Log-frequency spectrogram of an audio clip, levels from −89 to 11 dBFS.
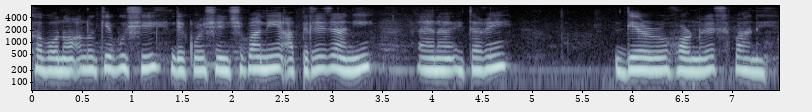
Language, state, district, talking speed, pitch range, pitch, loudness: Sumi, Nagaland, Kohima, 105 wpm, 195-215 Hz, 200 Hz, -13 LUFS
